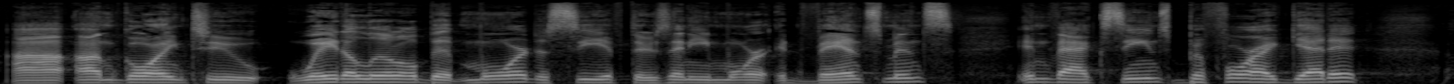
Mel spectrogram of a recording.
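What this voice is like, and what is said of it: Deeper, sickly-sounding voice. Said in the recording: “my voice sounds somewhat deeper and a little bit more sickly than it usually does”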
